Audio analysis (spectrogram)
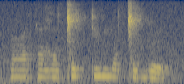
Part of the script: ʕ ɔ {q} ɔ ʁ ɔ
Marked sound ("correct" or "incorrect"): correct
